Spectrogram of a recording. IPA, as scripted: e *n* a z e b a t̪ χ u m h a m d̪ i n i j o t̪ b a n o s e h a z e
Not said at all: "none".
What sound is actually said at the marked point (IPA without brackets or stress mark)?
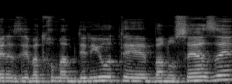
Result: n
